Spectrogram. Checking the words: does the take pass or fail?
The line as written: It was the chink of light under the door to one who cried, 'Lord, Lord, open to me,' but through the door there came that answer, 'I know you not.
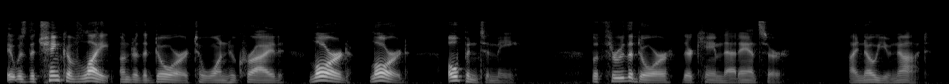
pass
